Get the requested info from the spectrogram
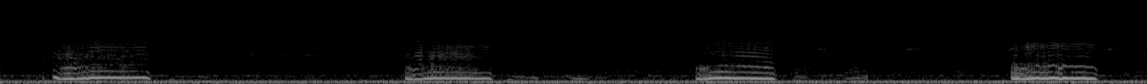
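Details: Miniature Pinscher puppy asleep on a lap after playing wildly, face buried so its nose is pressed, filmed December 8: four moaning, nasal whine-like notes with a buzzy tone, about every three seconds, over a steady low hum.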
